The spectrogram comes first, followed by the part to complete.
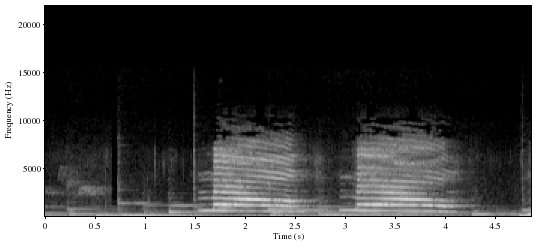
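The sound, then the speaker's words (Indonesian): A cat meows twice, calling to other cats, each call long and loud, rising and falling in pitch with a steady low hum in the background and no talking. “Poki memanggil kucing-kucing temannya.”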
